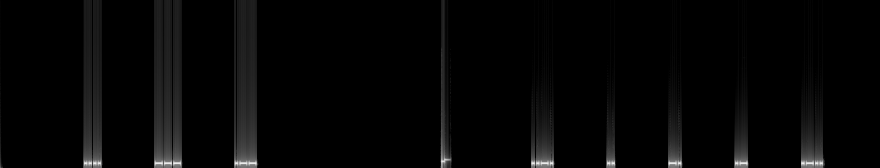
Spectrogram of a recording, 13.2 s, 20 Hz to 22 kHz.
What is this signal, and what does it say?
Morse code, heard as a keyed tone, about 36 wpm, spaced as for 10 wpm, 690 Hz. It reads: HOW FINAL
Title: 8x Character Spacing - Top 500 Words - 35wpm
